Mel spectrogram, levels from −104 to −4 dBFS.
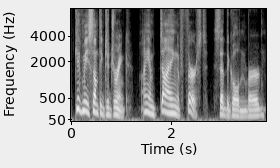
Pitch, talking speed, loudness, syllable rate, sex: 145 Hz, 215 wpm, -20 LUFS, 5.3 syllables/s, male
